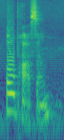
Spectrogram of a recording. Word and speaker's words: opossum: Did you know that it's opossum, the O is silent, and the poor things are opossums.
